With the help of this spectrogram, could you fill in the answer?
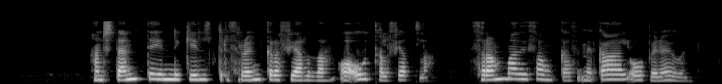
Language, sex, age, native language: Icelandic, female, 40-49, Icelandic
